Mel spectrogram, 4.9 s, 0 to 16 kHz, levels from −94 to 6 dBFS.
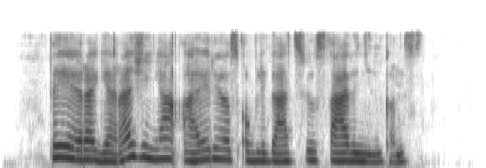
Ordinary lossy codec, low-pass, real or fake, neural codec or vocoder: Opus, 64 kbps; 7.2 kHz; fake; codec, 16 kHz, 4.8 kbps, FACodec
